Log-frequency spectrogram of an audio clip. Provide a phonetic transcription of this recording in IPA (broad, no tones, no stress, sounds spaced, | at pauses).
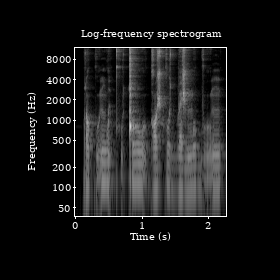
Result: ɾ ɔ kʷ ɛ̰ ŋ w ḭ kʷʰ ɛ̰ ǃ u w ṵ ɡ ɔ ʒ k u d b ɛ ʒ m u b ṵ ŋ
